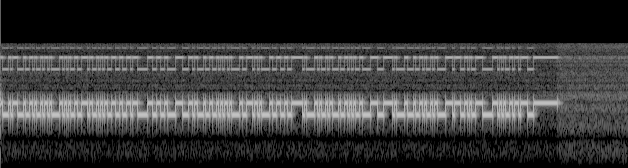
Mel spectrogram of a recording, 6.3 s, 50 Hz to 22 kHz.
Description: RTTY (50 baud, 450 Hz shift), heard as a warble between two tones, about 1600 Hz centre. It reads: … DESCRIPTION RECEIVED SOME DOUBTS.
